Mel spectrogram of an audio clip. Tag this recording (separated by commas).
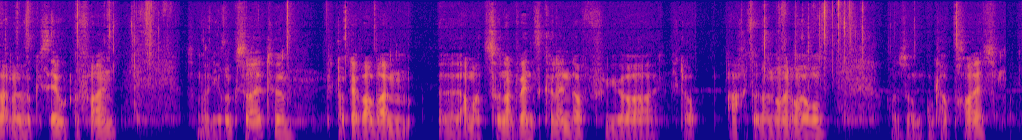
Speech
